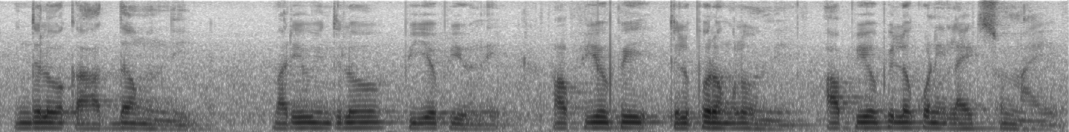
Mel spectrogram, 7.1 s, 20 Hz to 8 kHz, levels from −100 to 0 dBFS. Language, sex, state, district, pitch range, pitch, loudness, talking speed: Telugu, male, Telangana, Hyderabad, 105-120 Hz, 115 Hz, -20 LUFS, 160 wpm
